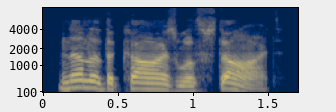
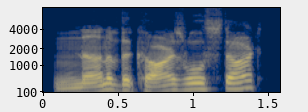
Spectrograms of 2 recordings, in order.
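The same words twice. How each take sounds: First: High, loud woman stating None of the cars will start with a falling end; woman's flat statement. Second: None of the cars will start asked with a rise on start; Will's disbelieving question. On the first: Woman parked nearby tells Will, statement falling. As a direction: say it as a fact, the tune dropping on start. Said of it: "the woman parked next to them said". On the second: Will echoes the woman in disbelief, rising question. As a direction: repeat it back as a question, rising at the end. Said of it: "Will asked". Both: A narrator's reading.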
